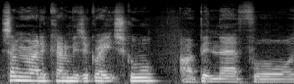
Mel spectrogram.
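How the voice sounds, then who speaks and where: A man speaks in a Mancunian accent. His pace is fairly quick. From Manchester, northern England. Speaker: teacher. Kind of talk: recorded welcome address to pupils. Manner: animated, chatty.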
